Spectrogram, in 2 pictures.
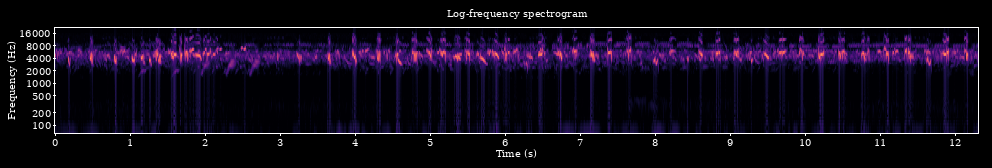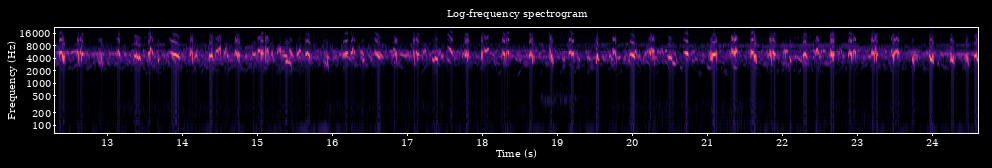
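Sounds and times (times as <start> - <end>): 
horned lark singing a tinkling jumble: 0.0 - 24.6.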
